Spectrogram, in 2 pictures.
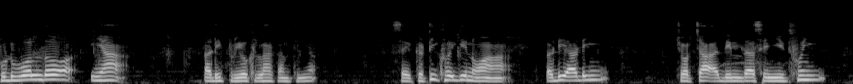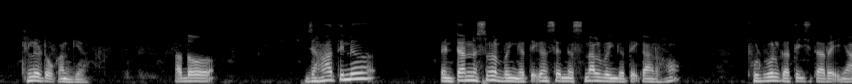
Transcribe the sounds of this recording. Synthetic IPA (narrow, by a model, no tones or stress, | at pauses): pʰuʈbɔld̪ɔiɲaʔ | əɖipɾijokʰilakant̪ɛɲaʔ | sɛkəʈiʔ̚kʰɔjɡɛnɔwa | əɖiaɖiɲ | t͡ʃɔɾt͡ʃaʔd̪ild̪asɛɲit̪ʰuɲ | kʰiləʈɔʔkanɡɛja | a̰d̪ɔ | d͡ʒaɦãt̪inə | iɳʈaɾnɛsnalbəɲɡat̪ɛ̰ʔ̚kansɛnɛsnalbəɲɡat̪ɛ̰ʔ̚kanɾɔɦɔ̃ʔ | pʰuʈ̚bɔlɡat̪it̚t͡ʃʰi̥t̪aɾɛ̰ʔḭɲa̰ʔ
